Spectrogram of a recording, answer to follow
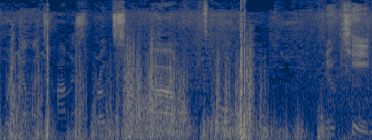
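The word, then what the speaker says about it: New Quay: This is where Dylan Thomas wrote some New Key, not New Way, New Key.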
